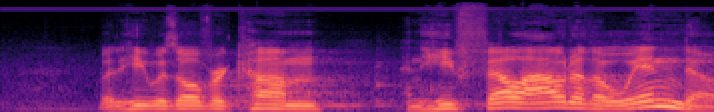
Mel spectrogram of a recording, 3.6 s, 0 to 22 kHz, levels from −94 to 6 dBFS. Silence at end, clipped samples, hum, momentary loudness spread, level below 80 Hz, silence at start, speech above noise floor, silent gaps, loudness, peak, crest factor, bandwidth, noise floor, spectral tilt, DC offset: 0 s; under 0.1%; none; 13 LU; -66 dBFS; 0.5 s; 33 dB; none; -19 LUFS; -2 dBFS; 16 dB; 18 kHz; -51 dBFS; -7 dB/octave; under 0.1%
